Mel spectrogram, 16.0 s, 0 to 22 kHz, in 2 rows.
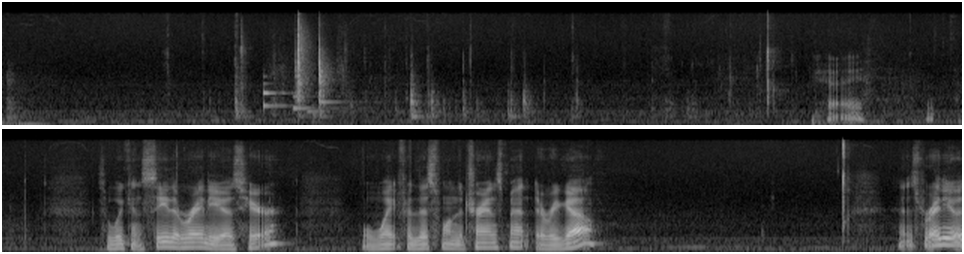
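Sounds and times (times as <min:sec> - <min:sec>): keypad button clicks: 0:02.2 - 0:03.0.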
